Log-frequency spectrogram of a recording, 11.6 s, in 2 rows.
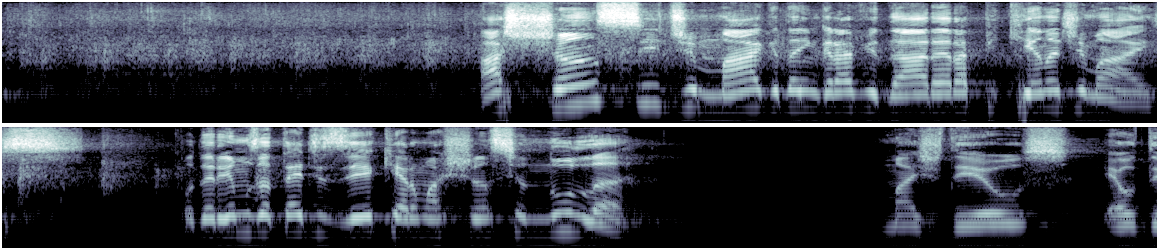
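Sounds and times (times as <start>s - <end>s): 
audience applause: 0.0s - 6.7s
speech: 2.4s - 6.1s, 6.7s - 9.0s, 10.2s - 11.5s.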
